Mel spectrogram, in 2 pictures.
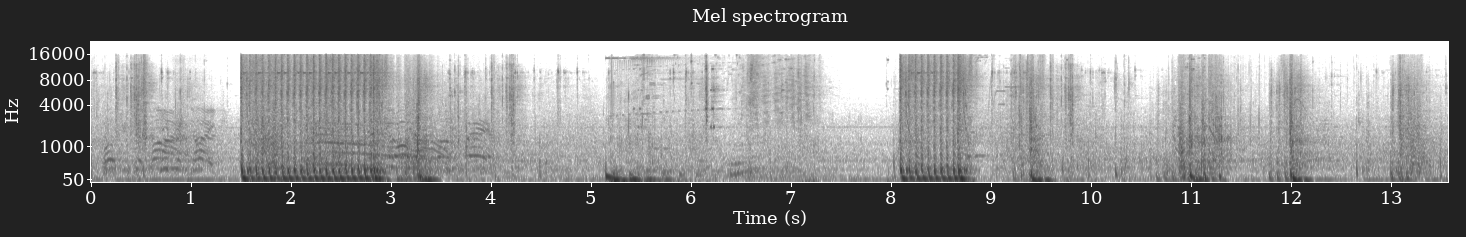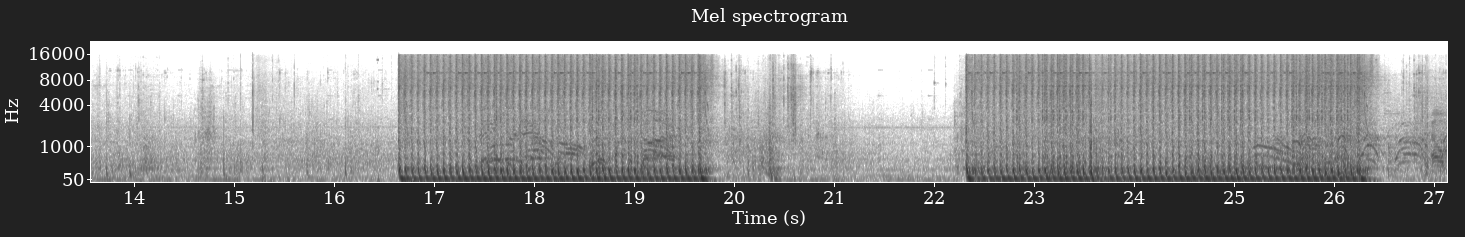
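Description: Rapid automatic gunfire from the video game The Division comes in long loud bursts, broken by short quieter gaps with scattered shots and voices talking over the action.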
